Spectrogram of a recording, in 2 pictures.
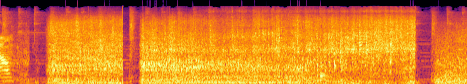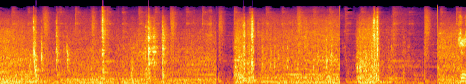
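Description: Barn feed machinery running loudly with a steady low hum. It is most likely the cable-driven belt feeder being shut down at its control box, and the sound breaks off abruptly several times.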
